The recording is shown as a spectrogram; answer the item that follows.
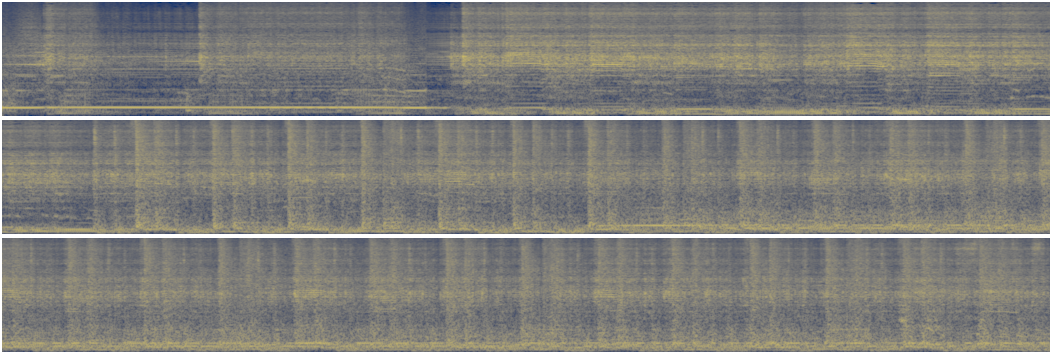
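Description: Live noise-rock band playing: guitar, bass guitar and drum kit. A single held note sounds alone for about four seconds before the full band comes in, and a second long held note rises over the riff about halfway through.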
